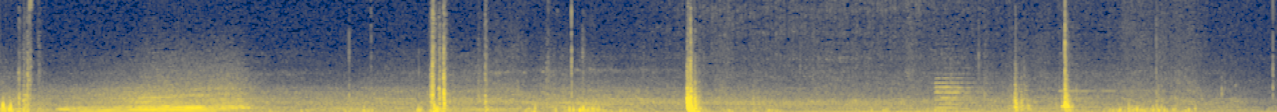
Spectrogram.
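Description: Electric power-window motor whining for about two seconds, rising in pitch and then levelling off before it stops. Then come several separate sharp clicks and knocks, the three loudest spread well apart, and a brief high tone late on.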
